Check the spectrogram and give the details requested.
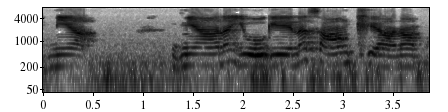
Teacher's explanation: నుంచే అలవాటు చేసుకోండి జి జ్ఞ గ కింద న వత్తు లాగా చెప్పకూడదు జ్ఞ అన్నప్పుడు య తో ఎండ్ అవ్వాలి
